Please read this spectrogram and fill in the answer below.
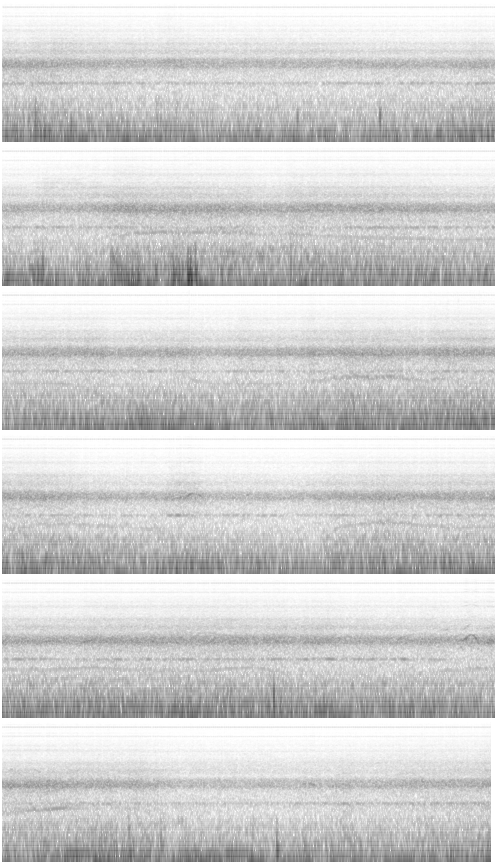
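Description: Wind rushing and buffeting over the camera's microphone in flight under a paraglider, a low rumble with a steady whistle-like tone above it; a stronger gust about seven seconds in.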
